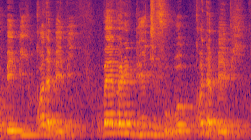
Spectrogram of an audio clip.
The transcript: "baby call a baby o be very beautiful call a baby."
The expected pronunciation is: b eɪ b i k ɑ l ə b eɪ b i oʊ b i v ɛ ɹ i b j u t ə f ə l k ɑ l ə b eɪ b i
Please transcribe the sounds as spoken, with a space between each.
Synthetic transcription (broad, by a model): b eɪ b i k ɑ n ə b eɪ b i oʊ b i b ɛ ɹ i b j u t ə f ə w k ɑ n ə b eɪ b i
